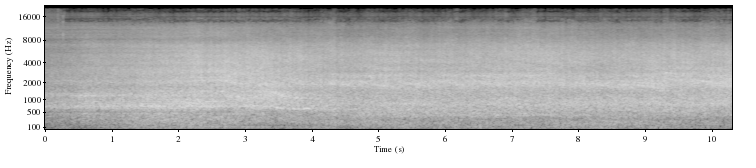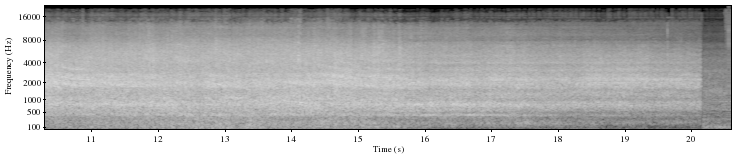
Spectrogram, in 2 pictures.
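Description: Class 90 electric locomotives 90037 and 90024 hauling a southbound intermodal freight train at Acton Bridge, a loud, sustained roar and rumble of wheels and wagons passing close by for about twenty seconds.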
